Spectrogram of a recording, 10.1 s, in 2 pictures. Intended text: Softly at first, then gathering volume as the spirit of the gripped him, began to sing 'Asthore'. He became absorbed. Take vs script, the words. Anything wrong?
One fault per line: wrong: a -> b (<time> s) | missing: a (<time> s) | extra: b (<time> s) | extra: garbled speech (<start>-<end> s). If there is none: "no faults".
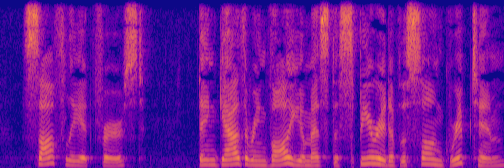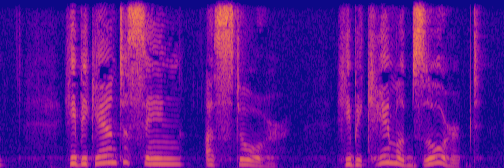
extra: song (4.1 s)
extra: he (5.7 s)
